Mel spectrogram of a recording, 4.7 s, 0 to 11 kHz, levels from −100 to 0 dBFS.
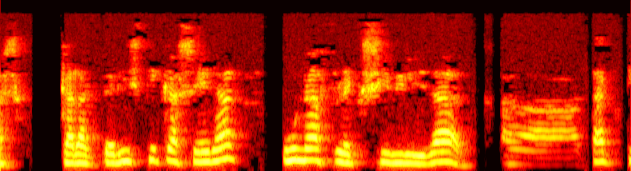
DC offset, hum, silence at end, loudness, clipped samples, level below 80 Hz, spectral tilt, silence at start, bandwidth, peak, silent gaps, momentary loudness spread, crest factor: under 0.1%; none; 0.15 s; -19 LUFS; under 0.1%; -64 dBFS; -7.5 dB/octave; 0 s; 7.2 kHz; -2 dBFS; 0.25-0.45 s, 2.01-2.11 s; 13 LU; 16 dB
